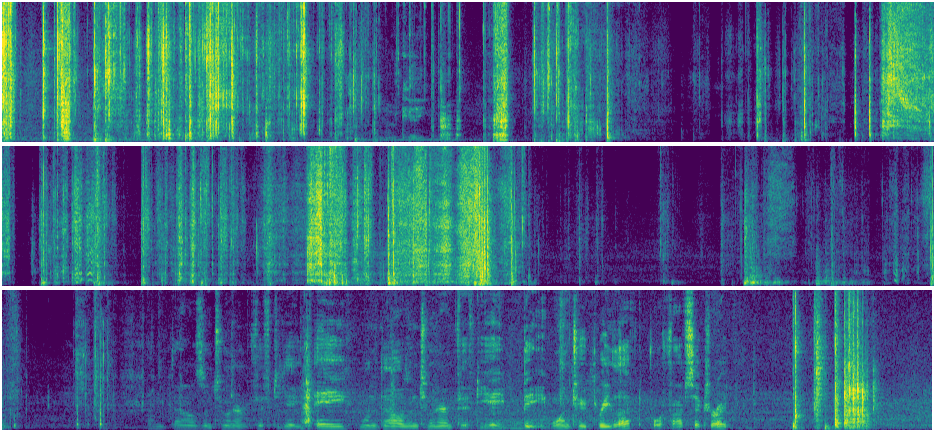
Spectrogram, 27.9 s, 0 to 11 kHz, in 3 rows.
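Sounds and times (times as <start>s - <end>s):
cardboard rustling and tearing: 0.0s - 15.3s.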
